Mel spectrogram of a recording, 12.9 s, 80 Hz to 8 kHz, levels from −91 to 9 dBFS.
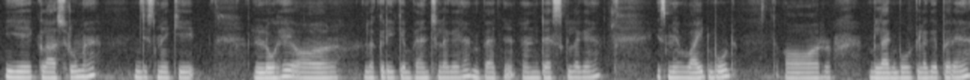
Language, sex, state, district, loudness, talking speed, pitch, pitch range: Hindi, male, Uttar Pradesh, Varanasi, -19 LUFS, 115 wpm, 155 Hz, 155-165 Hz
